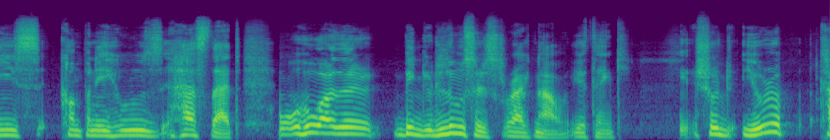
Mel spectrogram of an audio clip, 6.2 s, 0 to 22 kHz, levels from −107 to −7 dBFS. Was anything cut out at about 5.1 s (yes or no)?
yes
